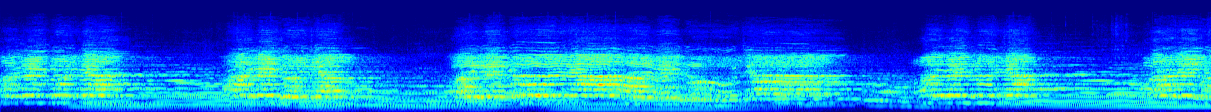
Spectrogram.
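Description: Choir singing a chant-like Alleluia, the acclamation before the Gospel, in several phrases with short breaks between them, over low sustained accompanying notes.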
